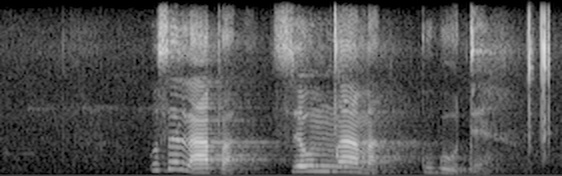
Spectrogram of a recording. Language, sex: Xhosa, female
